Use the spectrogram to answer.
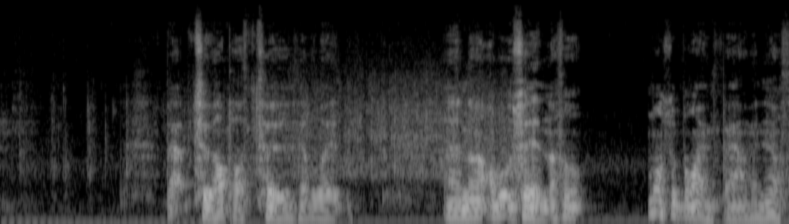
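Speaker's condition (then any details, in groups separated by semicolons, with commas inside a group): Tongue cancer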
